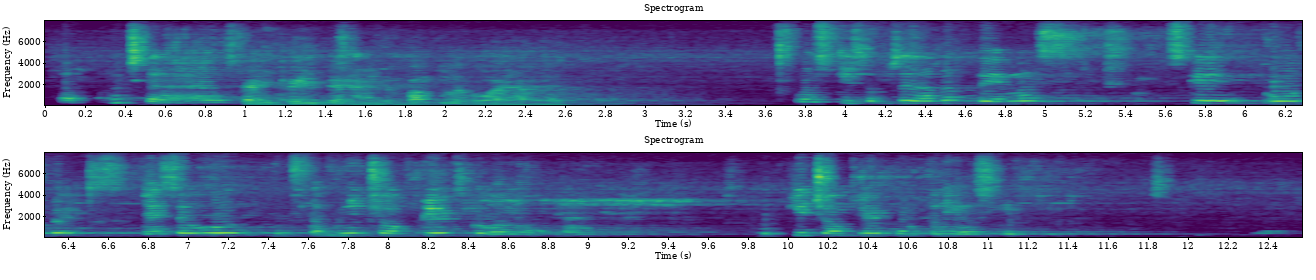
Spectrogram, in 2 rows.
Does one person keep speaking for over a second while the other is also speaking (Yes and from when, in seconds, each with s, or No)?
No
